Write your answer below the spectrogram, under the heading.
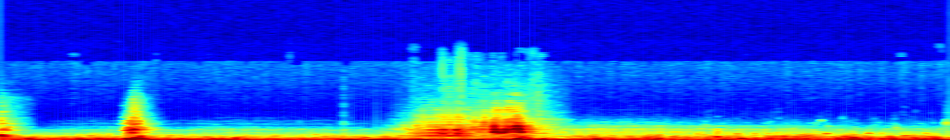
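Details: Humpback whale singing underwater: a short rising squeak, then a rough, buzzy groan about two seconds later, over a constant deep ocean rumble.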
